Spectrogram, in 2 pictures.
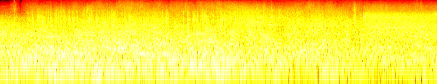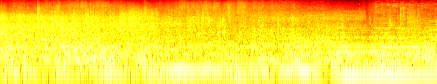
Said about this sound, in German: Das Flugzeug prallte auf. Es bebte, knirschte, krachte. Er machte noch einen Hopser, aber es hob nicht noch einmal ab. Dafür schoss es nun auf dem Boden dahin wie eine Kanonenkugel und rasierte Bäume und Büsche ab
